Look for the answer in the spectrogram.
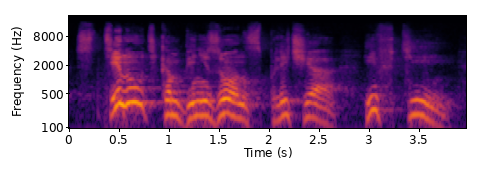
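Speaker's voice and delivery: slow, measured verse reading with pauses; poem recital. Acted. Officer reads the tank poem to raise a wounded tankman's spirits.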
